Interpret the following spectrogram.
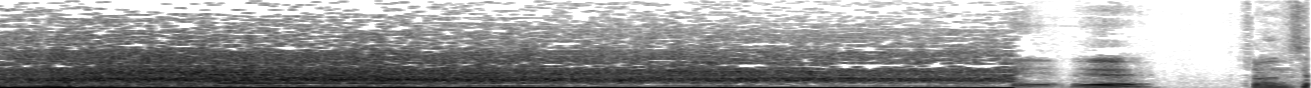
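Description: Live concert sound: a dense wash of crowd noise over a steady low bass tone. It cuts off suddenly about five seconds in, and a man's voice follows briefly.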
